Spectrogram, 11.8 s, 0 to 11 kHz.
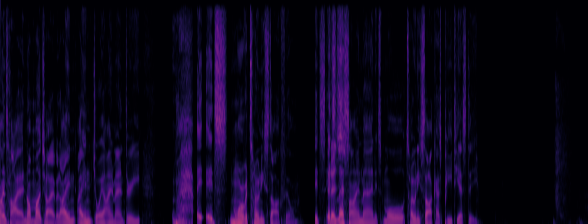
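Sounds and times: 
speech: 0.0s - 9.6s
person sneezing: 3.5s - 3.9s, 6.6s - 6.9s.

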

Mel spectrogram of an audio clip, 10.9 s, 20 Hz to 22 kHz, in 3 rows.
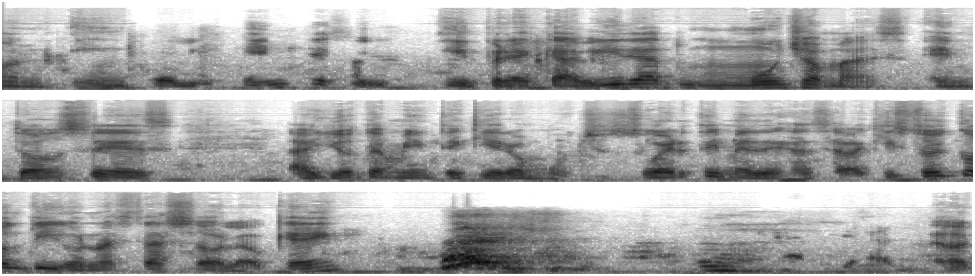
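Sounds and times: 
speech: 0.0s - 10.9s
vocal sounds: 0.0s - 10.9s
single sharp explosive sneeze: 9.0s - 9.5s.

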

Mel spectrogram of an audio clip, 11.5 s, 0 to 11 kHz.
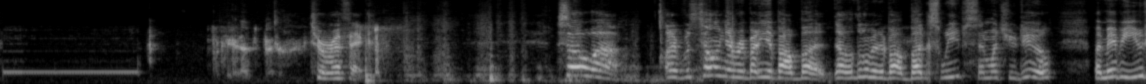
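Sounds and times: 
steady telephone dial tone: 0.0s - 1.5s
speech: 3.2s - 4.0s, 5.6s - 11.4s.

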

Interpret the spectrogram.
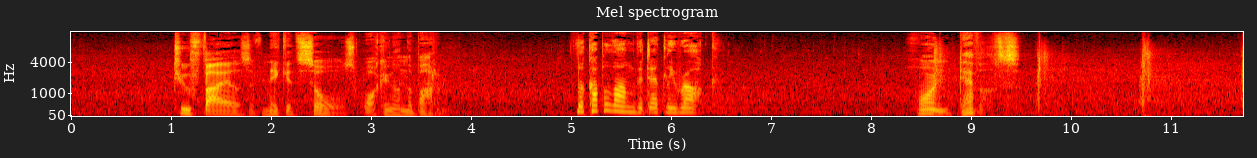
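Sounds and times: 
steady hiss of noise: 0.0s - 11.7s
speech: 1.1s - 3.9s, 5.0s - 6.5s, 8.4s - 9.6s
whip cracks: 8.6s - 8.9s, 9.6s - 10.0s, 10.6s - 11.7s.

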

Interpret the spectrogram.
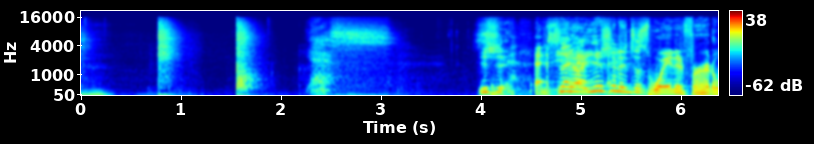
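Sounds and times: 
hand slaps imitating spanking: 0.7s - 2.0s
speech: 4.0s - 6.3s.

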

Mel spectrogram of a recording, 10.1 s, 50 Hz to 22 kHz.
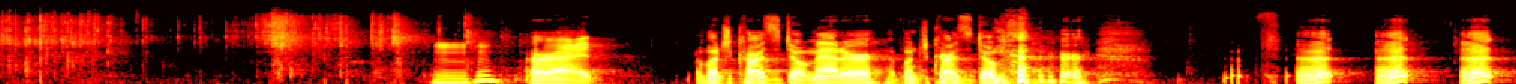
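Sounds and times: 
Battle for Zendikar trading card booster pack foil wrapper crinkling as it is torn open: 0.0s - 3.2s
speech: 2.9s - 7.6s, 8.2s - 10.0s.

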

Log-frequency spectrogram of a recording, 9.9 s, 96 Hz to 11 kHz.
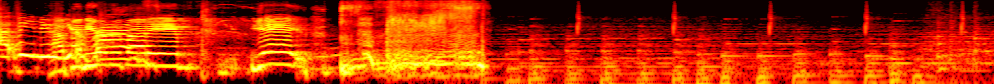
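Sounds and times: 
speech: 0.6s - 4.9s
pet farting: 3.4s - 5.0s.

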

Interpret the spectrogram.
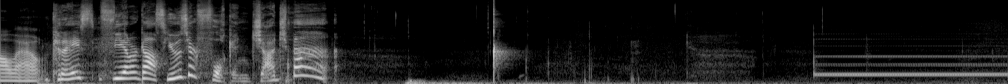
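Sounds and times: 
speech: 0.0s - 3.4s
handling noises: 0.4s - 10.0s
loud electronic phone keypad tone: 8.1s - 10.0s.

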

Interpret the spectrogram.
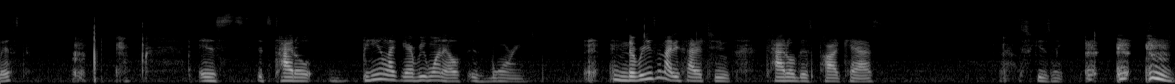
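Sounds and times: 
speech: 0.0s - 1.0s, 2.0s - 8.9s, 10.0s - 11.7s
person clearing throat: 0.7s - 1.4s, 10.8s - 11.7s
person coughing: 10.8s - 11.7s.

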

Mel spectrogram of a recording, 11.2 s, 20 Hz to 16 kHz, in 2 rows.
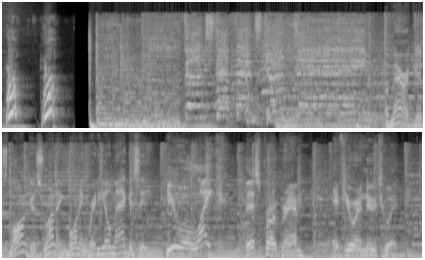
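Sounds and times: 
dog barking: 0.0s - 1.0s
music: 1.1s - 11.2s
speech: 5.2s - 11.0s.

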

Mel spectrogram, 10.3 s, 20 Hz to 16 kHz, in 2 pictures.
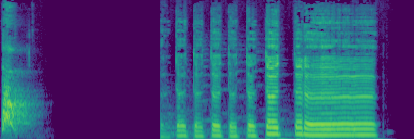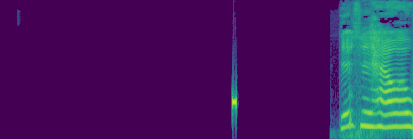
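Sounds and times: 
dog barking: 0.0s - 0.6s
speech: 2.2s - 4.8s, 9.4s - 10.3s.

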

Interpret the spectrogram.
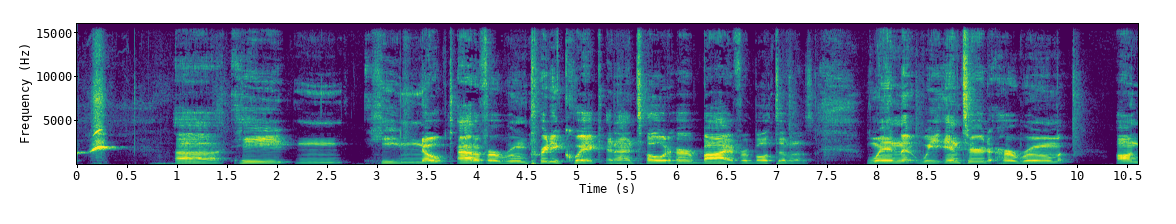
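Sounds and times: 
sharp whistle: 0.0s - 0.5s
speech: 1.0s - 10.5s.

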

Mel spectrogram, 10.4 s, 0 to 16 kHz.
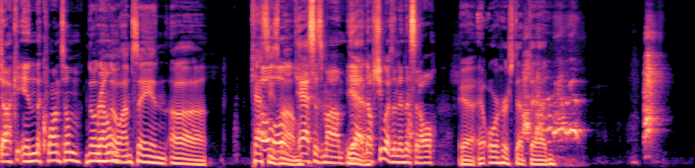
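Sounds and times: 
speech: 0.0s - 3.2s, 3.8s - 8.6s
dog grunting: 7.8s - 8.8s
dog barking: 7.8s - 8.9s, 9.5s - 10.1s.

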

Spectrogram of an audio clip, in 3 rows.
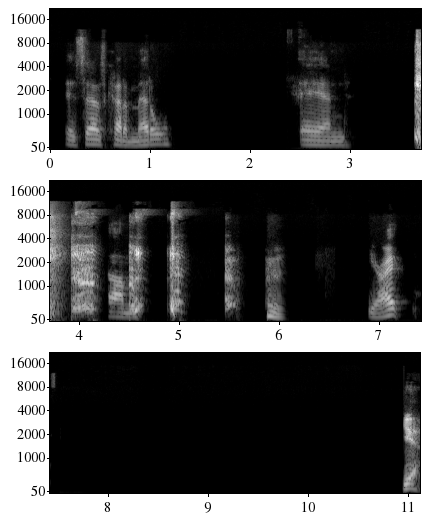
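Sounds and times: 
speech: 0.2s - 1.3s, 2.5s - 3.1s, 4.3s - 5.1s, 5.9s - 6.2s, 6.9s - 7.4s, 11.0s - 11.1s
person coughing and clearing their throat: 3.7s - 6.1s.

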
